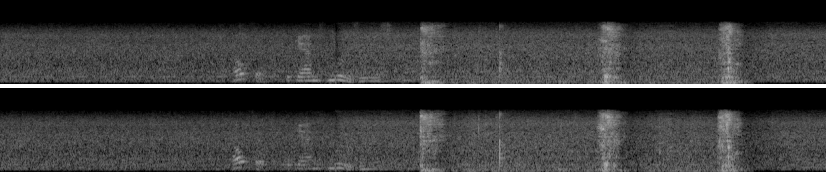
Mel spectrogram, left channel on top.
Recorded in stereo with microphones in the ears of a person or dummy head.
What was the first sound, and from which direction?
A man speaking, 20° right (ahead or behind).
